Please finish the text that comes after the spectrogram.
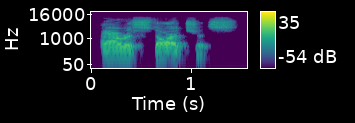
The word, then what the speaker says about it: Aristarchus: because of roman catholicism aristotle's aristarchus is probably the right pronunciation in gaius are mentioned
